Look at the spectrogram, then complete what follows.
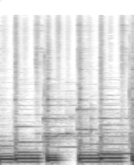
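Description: Background music with a steady beat and bass notes about twice a second.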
